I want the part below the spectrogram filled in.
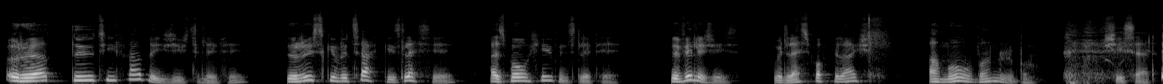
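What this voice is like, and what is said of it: Put-on accent, well done. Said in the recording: “That's the best accent you've ever done.”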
